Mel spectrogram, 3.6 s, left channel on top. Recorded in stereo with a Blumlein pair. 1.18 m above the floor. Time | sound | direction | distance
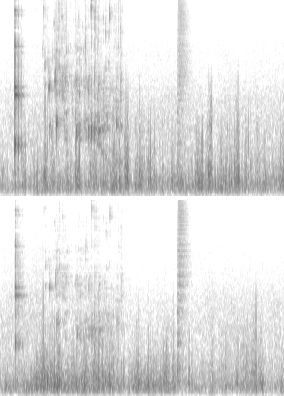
0.2 | a clink | 45° left | 0.9 m
2.2 | a snare drum | 10° right | 1.4 m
